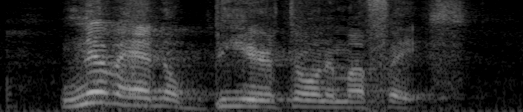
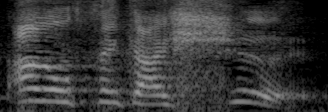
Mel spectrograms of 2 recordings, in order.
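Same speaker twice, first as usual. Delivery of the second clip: higher, slow and drawn-out reluctance; imitated woman wavering; 6 semitones higher, slower than usual. Woman voicing her social programming, slow imitated reluctance. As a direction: stretch it out as a mock-torn woman. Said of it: "her social programming is saying".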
